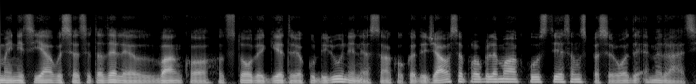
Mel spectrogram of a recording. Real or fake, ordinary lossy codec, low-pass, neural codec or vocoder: fake; MP3, 96 kbps; 10.8 kHz; codec, 24 kHz, 0.5 kbps, DualCodec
